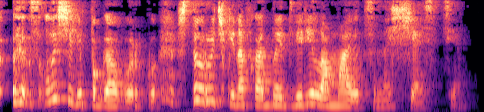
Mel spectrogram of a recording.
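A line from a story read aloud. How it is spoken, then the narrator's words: Nervous chuckle. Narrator (Russian): нервно хохотнул Стэн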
